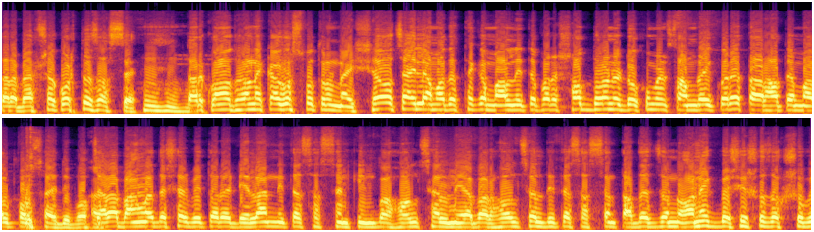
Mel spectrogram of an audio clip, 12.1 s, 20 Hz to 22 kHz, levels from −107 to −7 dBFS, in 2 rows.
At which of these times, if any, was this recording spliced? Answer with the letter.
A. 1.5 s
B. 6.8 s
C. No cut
B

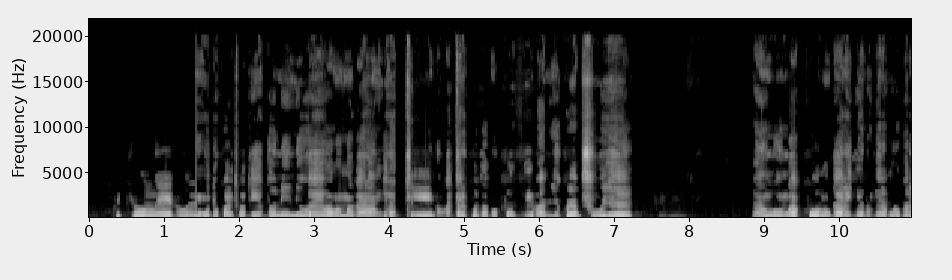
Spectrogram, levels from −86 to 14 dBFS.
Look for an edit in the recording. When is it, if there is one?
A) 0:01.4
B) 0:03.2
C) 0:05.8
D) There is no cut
A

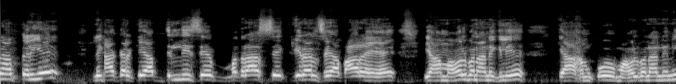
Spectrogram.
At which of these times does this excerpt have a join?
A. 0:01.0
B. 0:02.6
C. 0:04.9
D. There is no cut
A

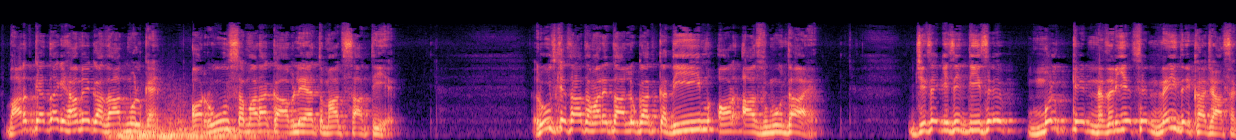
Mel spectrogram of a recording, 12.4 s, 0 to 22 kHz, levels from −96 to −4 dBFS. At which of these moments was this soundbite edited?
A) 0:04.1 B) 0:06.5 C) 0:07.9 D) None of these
D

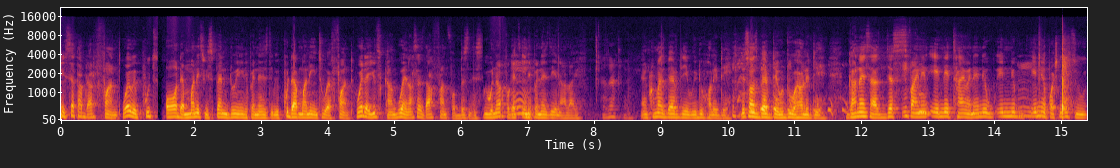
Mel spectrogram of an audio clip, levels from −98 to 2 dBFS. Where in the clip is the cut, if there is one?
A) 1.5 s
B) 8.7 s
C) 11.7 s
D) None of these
B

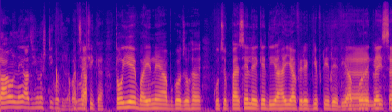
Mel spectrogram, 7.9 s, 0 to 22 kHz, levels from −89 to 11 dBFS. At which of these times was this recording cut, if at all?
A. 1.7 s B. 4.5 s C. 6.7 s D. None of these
A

